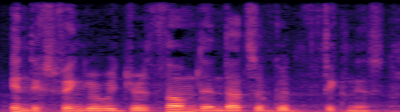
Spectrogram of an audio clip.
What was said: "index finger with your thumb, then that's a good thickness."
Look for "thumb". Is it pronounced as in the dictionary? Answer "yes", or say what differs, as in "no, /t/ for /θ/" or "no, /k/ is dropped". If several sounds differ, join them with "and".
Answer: yes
